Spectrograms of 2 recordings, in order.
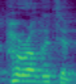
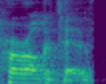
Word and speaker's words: prerogative: here royal Parag propre I thought the work was perogative but this is spelled pre wrong Pro oh yeah prerogative I'm so so I'm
